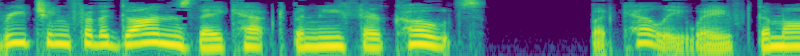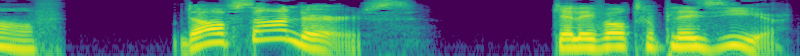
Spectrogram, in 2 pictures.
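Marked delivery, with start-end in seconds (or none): 4.9-7.9 put-on French accent. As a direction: glide into polished French. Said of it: "slipping into perfect French".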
